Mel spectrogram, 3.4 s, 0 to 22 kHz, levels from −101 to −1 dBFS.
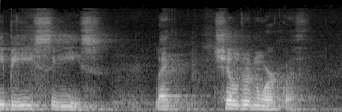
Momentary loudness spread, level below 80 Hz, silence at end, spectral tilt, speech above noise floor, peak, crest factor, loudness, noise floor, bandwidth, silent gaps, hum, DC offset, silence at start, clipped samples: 21 LU; -58 dBFS; 0.25 s; -6.5 dB/octave; 23 dB; -6 dBFS; 20 dB; -25 LUFS; -47 dBFS; 15 kHz; none; none; under 0.1%; 0 s; under 0.1%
